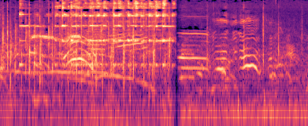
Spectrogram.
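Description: Spectators' voices calling out and cheering over one another, with scattered sharp knocks. A little over two seconds in it cuts abruptly to a quieter stretch with only a few voices and a low steady hum.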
